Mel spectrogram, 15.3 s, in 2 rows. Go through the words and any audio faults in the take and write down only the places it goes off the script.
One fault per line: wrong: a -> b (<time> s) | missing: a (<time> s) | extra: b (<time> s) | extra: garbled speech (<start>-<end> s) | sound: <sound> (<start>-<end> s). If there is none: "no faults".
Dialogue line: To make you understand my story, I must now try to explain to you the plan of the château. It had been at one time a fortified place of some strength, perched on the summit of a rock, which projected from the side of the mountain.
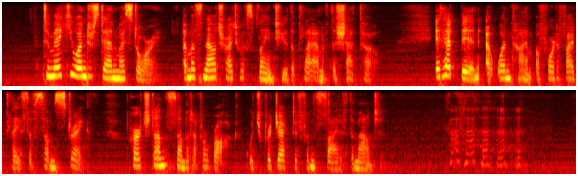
sound: laugh (13.5-14.8 s)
